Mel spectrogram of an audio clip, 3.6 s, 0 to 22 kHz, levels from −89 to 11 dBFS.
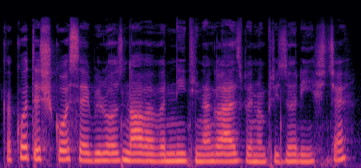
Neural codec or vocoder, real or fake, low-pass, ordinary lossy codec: vocoder, 48 kHz, 128 mel bands, Vocos; fake; 14.4 kHz; none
